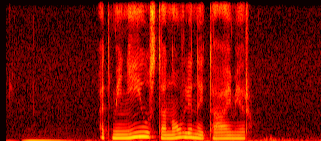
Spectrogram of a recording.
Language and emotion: Russian, sad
